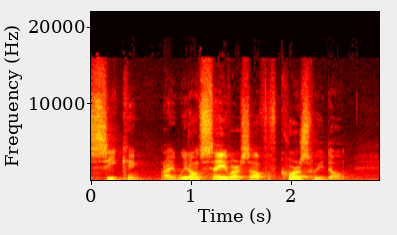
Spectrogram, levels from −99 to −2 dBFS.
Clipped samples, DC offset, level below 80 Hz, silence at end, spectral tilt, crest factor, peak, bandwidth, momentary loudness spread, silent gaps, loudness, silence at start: under 0.1%; under 0.1%; -68 dBFS; 0 s; -3 dB/octave; 20 dB; -8 dBFS; 17 kHz; 14 LU; none; -27 LUFS; 0 s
